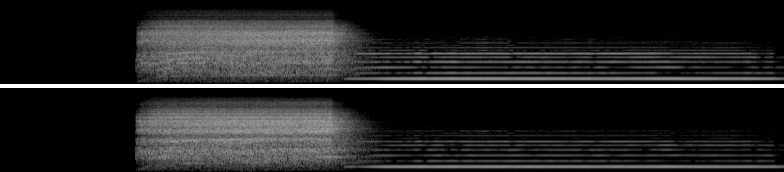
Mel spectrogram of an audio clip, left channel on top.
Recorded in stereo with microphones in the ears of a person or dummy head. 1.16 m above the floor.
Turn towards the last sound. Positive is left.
turn(degrees=45)  # may be behind; listen again after turning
